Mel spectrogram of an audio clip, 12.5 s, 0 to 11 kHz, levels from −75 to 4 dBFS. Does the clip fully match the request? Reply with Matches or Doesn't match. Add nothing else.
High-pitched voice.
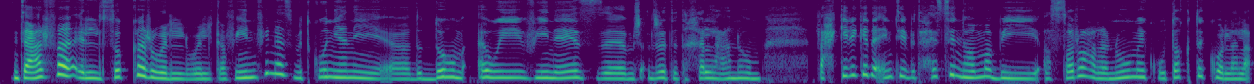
Matches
